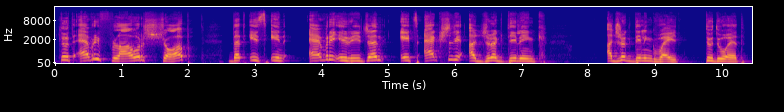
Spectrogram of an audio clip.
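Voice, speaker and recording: A man's voice: high voice, takes it slowly. A man giving casual, slangy, rambling live reactions as a game streamer. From Slovenia. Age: 20s. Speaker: game livestreamer.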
